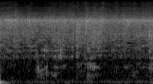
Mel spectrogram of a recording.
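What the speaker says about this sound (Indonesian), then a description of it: "Kita lanjut goreng salmon." Salmon seasoned only with salt fries in a pan without oil, giving a steady, bright, continuous sizzle with slight crackling variations, close and alone.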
